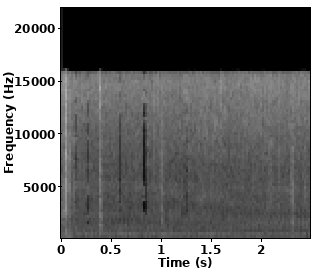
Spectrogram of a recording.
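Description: A steady, close-up drone of honey bees buzzing around an open nucleus hive, continuous and fairly even throughout, with no voices.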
